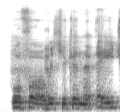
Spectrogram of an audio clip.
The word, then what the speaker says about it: Beaufort: try to have her pronounce Beaufort the French way, which is Beaufort. You know, it's also the name of a very good French cheese. right. Beaufort, yeah.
